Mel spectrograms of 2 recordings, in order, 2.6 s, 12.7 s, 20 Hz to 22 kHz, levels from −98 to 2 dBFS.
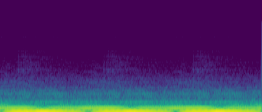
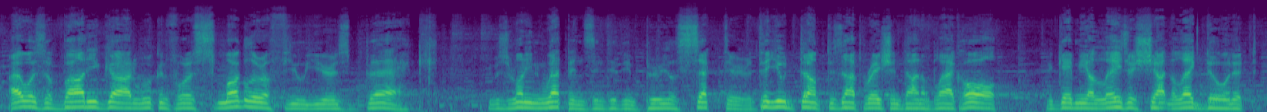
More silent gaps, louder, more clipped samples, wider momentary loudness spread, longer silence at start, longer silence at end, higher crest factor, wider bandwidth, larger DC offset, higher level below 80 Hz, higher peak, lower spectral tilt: neither; first, -15 LUFS vs -29 LUFS; neither; second, 4 LU vs 11 LU; about the same, 0 s vs 0 s; about the same, 0 s vs 0.1 s; second, 8 dB vs 16 dB; second, 0.6 kHz vs 14 kHz; neither; first, -10 dBFS vs -62 dBFS; first, -2 dBFS vs -12 dBFS; first, -15.5 dB/octave vs -6 dB/octave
